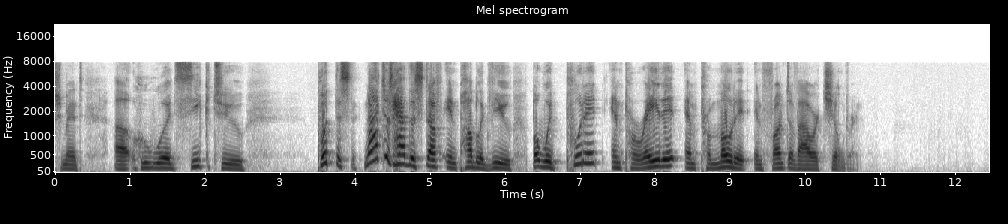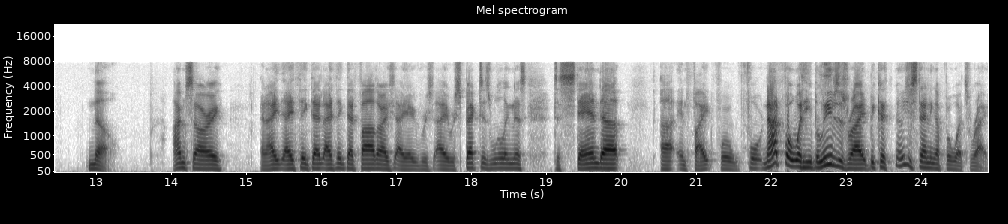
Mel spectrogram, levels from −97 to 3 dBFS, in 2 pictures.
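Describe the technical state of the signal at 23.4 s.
At 23.4 s the speech is intact, carried by G.722 wideband telephone coding at 64 kbit/s with nothing above about 7.7 kHz and no fault to be heard.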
